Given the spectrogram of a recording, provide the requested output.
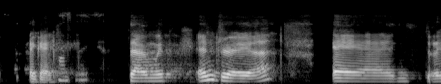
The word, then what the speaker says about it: Andrea: So I'm with Andrea.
